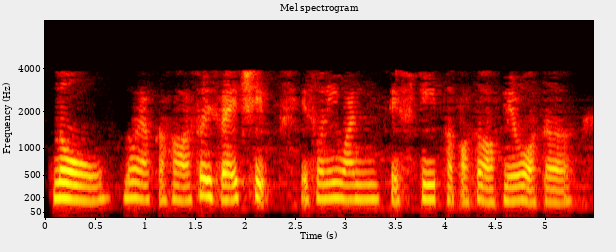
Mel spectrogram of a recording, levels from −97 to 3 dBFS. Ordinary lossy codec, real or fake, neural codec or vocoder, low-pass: AAC, 16 kbps; real; none; 7.2 kHz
